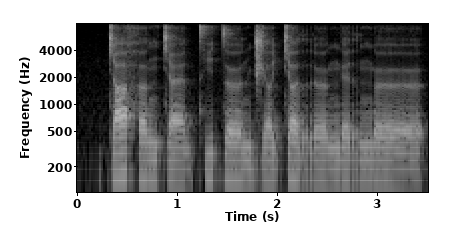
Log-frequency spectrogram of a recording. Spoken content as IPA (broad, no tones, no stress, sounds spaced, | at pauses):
c a h ɐː ŋ c æː d t̪ʰ i t̪ œː n d͡ʒ ɐː c ɐ r œː ŋ ɛ r ŋ œː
